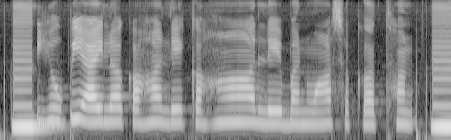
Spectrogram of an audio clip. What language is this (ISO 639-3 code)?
hne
